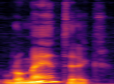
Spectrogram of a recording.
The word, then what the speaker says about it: romantic: because they're unstressed syllables in romantic the second syllable is stressed romantic romantic and in the third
